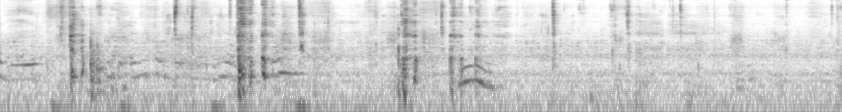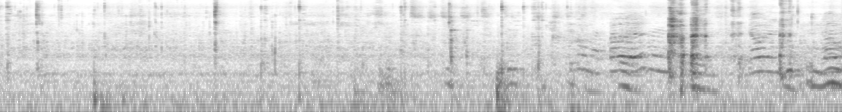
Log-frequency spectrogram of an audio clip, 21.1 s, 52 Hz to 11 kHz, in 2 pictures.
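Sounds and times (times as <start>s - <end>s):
person chewing food: 0.5s - 18.0s
cough-like burst: 3.0s - 3.5s, 5.0s - 6.1s, 18.9s - 20.5s.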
